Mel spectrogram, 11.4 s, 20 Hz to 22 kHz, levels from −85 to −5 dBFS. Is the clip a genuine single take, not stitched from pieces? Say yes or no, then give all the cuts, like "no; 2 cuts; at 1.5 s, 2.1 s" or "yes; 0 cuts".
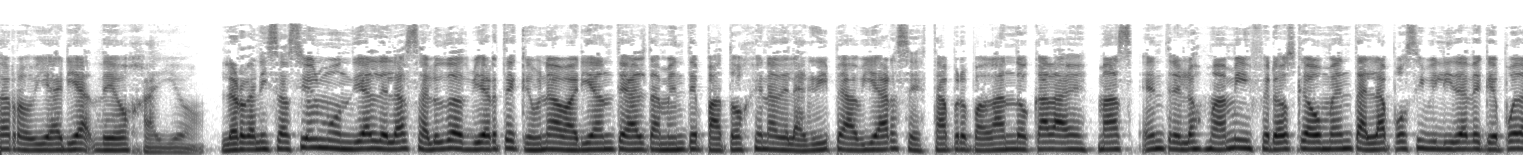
no; 1 cut; at 9.7 s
